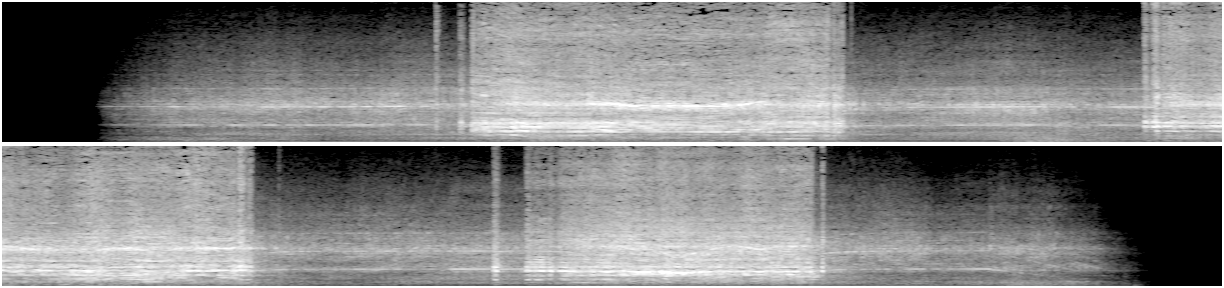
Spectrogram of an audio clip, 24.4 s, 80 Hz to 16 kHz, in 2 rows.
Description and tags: Recorded on Marantz PMD661 with Rode NTG-2.
The sound of an industrial grinder being used on metal.
building, construction, field-recording, industrial, machine, site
